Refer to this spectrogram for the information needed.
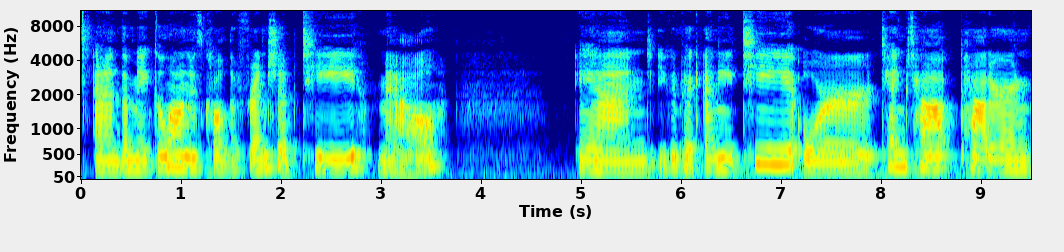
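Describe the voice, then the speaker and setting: At a very slow pace, a voice with a bright, sharp tone and ordinary pitch variation speaks with an Upper Midwest accent. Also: woman, medium pitch for a woman. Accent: Upper Midwest American. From Michigan. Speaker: podcast host, knitter. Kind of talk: casual vlog chat.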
